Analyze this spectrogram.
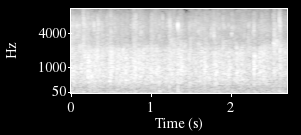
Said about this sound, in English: So you guys have done a wonderful job. I'd like to give you a big round of applause, and I think you all should as well.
